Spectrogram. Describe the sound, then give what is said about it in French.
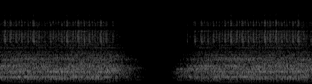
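A sewing machine rattles steadily at a fast, even rate. It dips briefly to quiet near the middle, then resumes at full, constant volume. “La machine à coudre pétarade.”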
